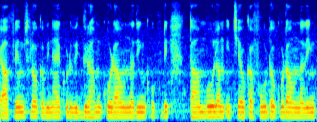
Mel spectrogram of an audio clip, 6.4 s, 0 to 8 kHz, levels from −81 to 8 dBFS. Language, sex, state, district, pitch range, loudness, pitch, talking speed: Telugu, male, Telangana, Mahabubabad, 125-130 Hz, -16 LUFS, 125 Hz, 160 wpm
